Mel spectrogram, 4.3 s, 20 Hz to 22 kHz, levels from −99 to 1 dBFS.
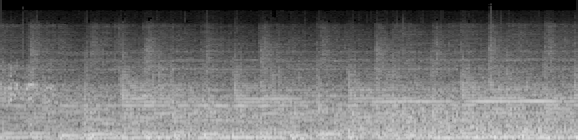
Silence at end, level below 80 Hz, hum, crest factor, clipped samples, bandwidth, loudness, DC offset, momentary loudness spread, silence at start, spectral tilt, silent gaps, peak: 0 s; -32 dBFS; none; 14 dB; under 0.1%; 11 kHz; -18 LUFS; under 0.1%; 4 LU; 0 s; -7.5 dB/octave; none; -4 dBFS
